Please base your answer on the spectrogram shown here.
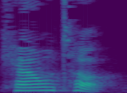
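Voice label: "count up", English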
